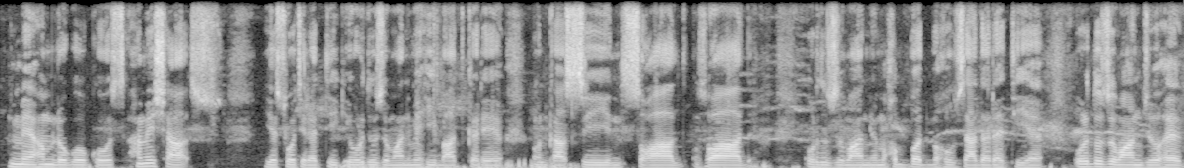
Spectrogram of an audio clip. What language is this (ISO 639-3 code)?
urd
